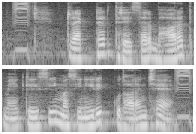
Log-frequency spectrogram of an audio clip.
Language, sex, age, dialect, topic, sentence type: Maithili, male, 18-24, Bajjika, agriculture, statement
